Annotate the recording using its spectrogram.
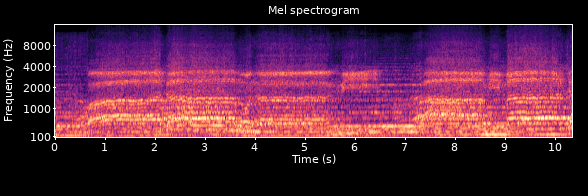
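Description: A group of voices singing together in long held notes over instrumental accompaniment, the voices sliding up into each phrase with a short break in the middle.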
